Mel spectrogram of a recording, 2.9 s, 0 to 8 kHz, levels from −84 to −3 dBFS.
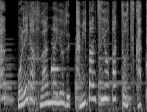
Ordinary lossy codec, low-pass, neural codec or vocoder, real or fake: none; none; none; real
